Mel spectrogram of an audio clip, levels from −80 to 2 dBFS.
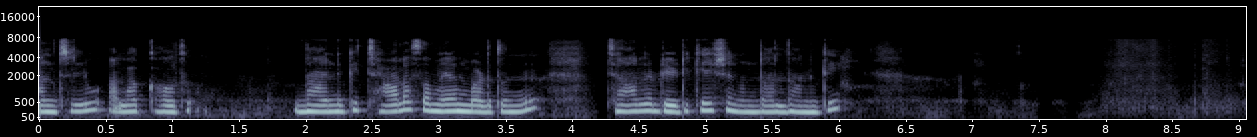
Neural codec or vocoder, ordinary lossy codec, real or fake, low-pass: codec, 16 kHz, 2 kbps, FunCodec, trained on LibriTTS, 25 frames a second; none; fake; none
